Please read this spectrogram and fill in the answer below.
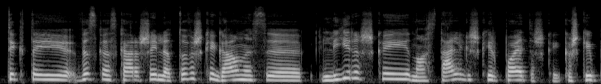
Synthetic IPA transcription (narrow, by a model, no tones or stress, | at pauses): t̪ʲɪkt̪ɐɪʋʲɪskɐskɑːɾɐʃɐɪlʲiɛt̪ʊʋʲɪʃkɐɪɡɐʊnɐsʲɪlʲiːɾʲɪʃkɐɪnoːst̪ɐlʲɡʲɪʃkɐɪɪɾpoːæːt̪ʲɪʃkɐɪkɐʃkɐɪp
